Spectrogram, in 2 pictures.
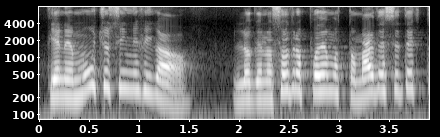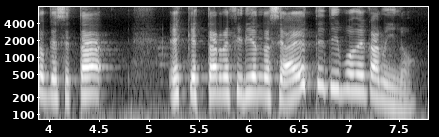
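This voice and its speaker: A man with a Chilean Spanish accent, a pastor teaching the Bible in a sermon. He reads verses slowly and keeps checking with listeners. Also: very high-pitched, expressive. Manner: frequent tag questions, slow deliberate verse reading.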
